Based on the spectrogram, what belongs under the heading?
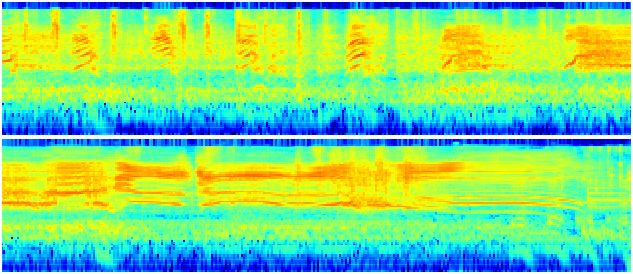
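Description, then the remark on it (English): Anguished screaming from an audio drama fills the whole stretch, several overlapping voices wailing and shrieking loudly with wavering, rising and falling pitch over a dense, crowded background. “It's so grisly. A lot of grisly screams in this one.”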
